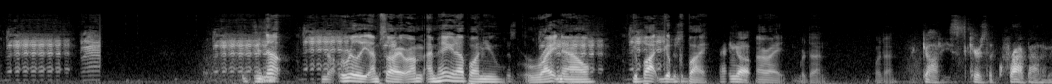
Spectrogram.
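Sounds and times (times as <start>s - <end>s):
sheep bleating: 0.0s - 1.0s, 2.1s - 3.7s, 5.4s - 6.8s
speech: 2.4s - 10.5s.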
